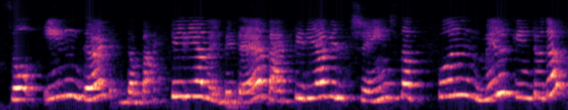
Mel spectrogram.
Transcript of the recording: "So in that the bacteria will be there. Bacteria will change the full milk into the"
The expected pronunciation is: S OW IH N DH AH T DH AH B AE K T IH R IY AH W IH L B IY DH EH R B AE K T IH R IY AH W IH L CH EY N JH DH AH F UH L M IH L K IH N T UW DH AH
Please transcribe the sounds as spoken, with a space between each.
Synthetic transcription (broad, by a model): S OW IH N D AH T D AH B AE K T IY R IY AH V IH L B IY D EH R B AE K T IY R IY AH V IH L CH EY N JH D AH F UH L M IH L K IH N T UW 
